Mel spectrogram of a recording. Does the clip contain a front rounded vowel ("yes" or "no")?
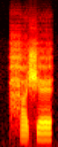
no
